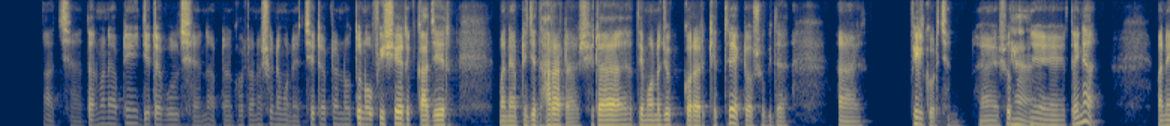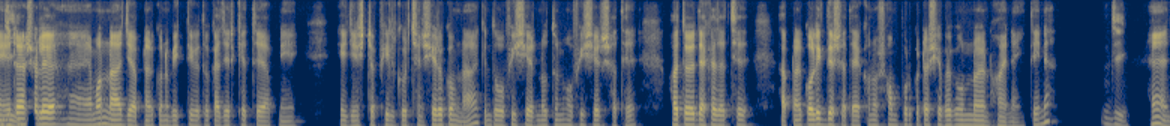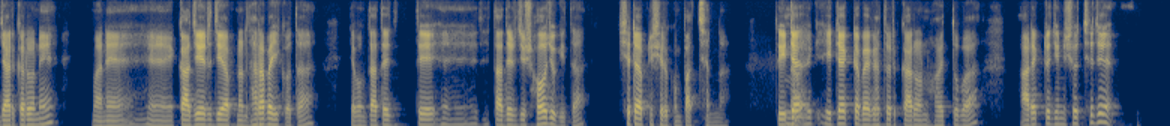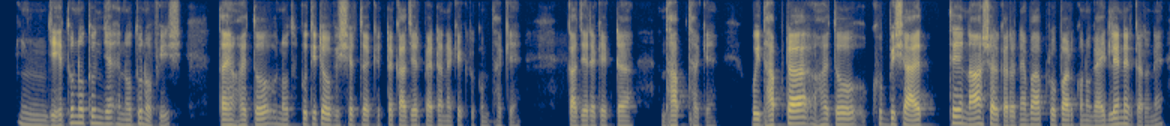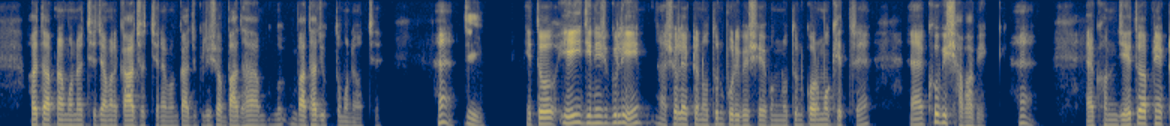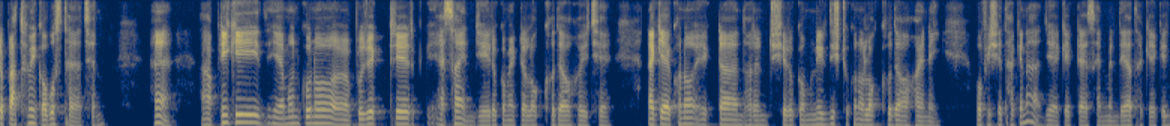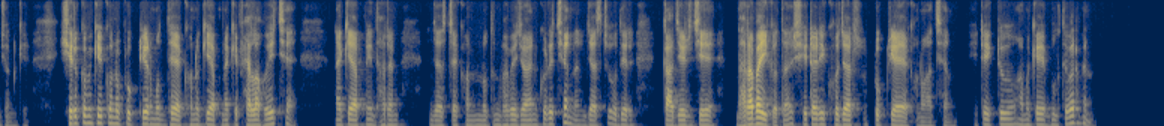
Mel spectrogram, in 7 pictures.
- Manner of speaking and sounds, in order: tapping; in English: "প্রপার"; in English: "গাইডলাইন"; in English: "অ্যাসাইন?"
- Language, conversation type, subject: Bengali, advice, কাজের সময় কীভাবে বিভ্রান্তি কমিয়ে মনোযোগ বাড়ানো যায়?
- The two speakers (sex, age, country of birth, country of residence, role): male, 20-24, Bangladesh, Bangladesh, user; male, 45-49, Bangladesh, Bangladesh, advisor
